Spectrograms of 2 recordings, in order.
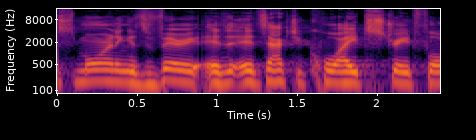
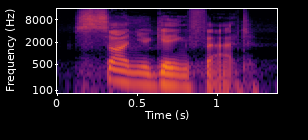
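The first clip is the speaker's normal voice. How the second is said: mimicked gentle, kind voice; 3 semitones lower, 4 dB quieter than usual. Retelling what his mom said when he got home, imitating mom's kind tone. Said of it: "says in the most kind way possible".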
